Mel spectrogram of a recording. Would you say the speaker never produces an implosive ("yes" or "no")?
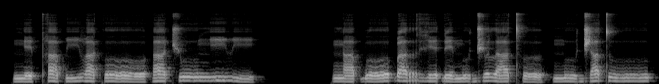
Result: no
